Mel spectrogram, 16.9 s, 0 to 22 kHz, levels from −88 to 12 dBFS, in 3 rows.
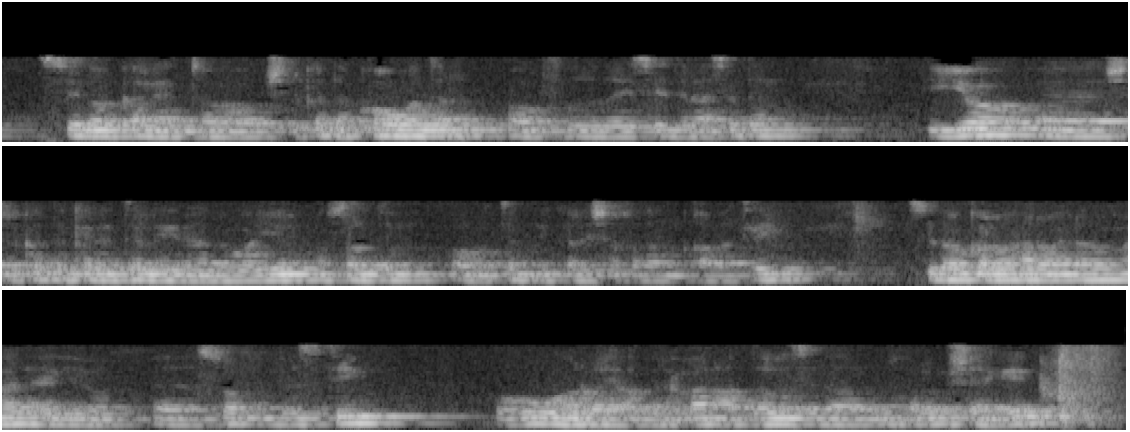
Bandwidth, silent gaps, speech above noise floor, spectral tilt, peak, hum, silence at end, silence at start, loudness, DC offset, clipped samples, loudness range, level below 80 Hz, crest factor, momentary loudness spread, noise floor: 5.2 kHz; none; 28 dB; -12.5 dB/octave; 0 dBFS; none; 0 s; 0 s; -20 LUFS; under 0.1%; under 0.1%; 3 LU; -56 dBFS; 18 dB; 12 LU; -47 dBFS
